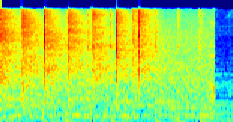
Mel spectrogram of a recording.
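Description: A short percussive music sting: a rapid run of sharp hits, about four a second, over a dense hiss, with low booming thuds that drop in pitch. It cuts off abruptly at the end.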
